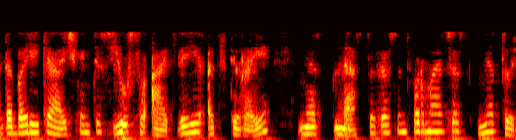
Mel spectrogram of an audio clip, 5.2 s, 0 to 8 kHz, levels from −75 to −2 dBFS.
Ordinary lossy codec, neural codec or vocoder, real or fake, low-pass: AAC, 16 kbps; codec, 16 kHz, 8 kbps, FreqCodec, larger model; fake; 7.2 kHz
